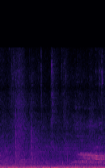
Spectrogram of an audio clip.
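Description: Footsteps on a hard shop floor and handling rumble from a phone camera carried while walking, with a brief higher-pitched sound, voice-like or a squeak, near the end.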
